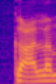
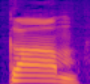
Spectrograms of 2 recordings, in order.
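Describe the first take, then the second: First: कालम with the l sounded; two syllables, का-लम, audible l; wrong pronunciation. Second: काम with silent l; one syllable काम, long aa into m; correct pronunciation. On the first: Teacher warning against misreading, कालम with l. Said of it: "कालम नहीं". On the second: Teacher showing l before m, काम without l. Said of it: "इसे पढ़ते हैं". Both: Shown as a demonstration.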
